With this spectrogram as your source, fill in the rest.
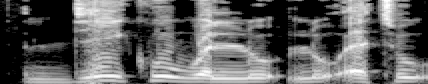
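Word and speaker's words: الدِّيكُ وَاللُّؤْلُؤَةُ: Cette fable a pour titre Ad-diku wal-lu'lu'ah. Ad-diku wal-lu'lu'atu, si on veut prononcer la dernière voyelle.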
